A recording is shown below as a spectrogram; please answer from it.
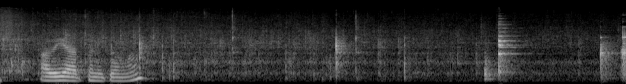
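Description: Diced vegetables sizzling in a stainless-steel pot while being stirred, with scattered scraping clicks and one sharp metallic clink about five seconds in.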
